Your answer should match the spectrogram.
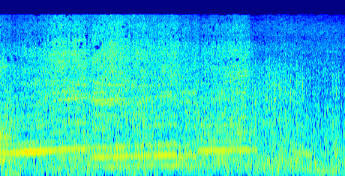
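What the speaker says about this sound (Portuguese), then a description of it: "A moto tá vindo a milhão." A motorcycle races past at very high speed, a loud, continuous engine whine that holds steady, then drops in pitch as it goes by, over constant road noise.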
